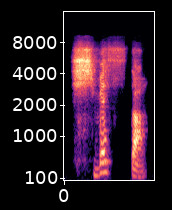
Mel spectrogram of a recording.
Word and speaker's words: Schwester: Ich habe eine Schwester. Remember, W is V. Ich habe eine Schwester und einen Bruder. Sie sind beide verheiratet, verheiratet und haben auch Kinder. Meine Schwester und Nichte leben in Köln.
